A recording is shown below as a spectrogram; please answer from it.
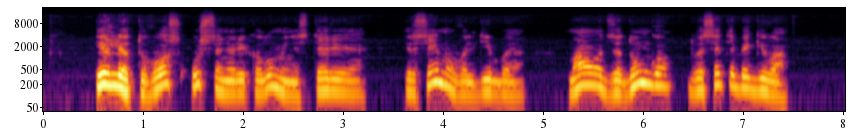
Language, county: Lithuanian, Kaunas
